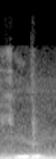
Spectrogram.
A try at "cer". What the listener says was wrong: Not seer. There's only one E. 2 E's is what makes the long E sound. 1 E just makes the short E sound. So what's the short E sound? S-E-R. How would you say it? Not long E, so it wouldn't be seer.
